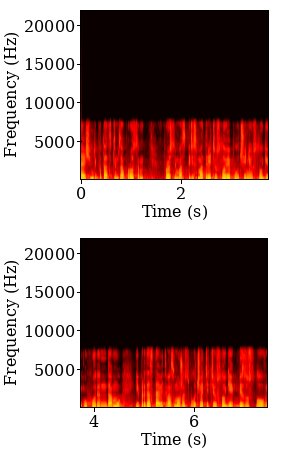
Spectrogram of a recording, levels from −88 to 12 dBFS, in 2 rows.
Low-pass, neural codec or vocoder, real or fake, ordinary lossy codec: none; none; real; none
